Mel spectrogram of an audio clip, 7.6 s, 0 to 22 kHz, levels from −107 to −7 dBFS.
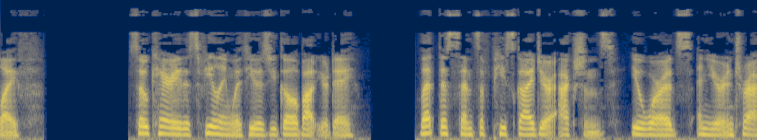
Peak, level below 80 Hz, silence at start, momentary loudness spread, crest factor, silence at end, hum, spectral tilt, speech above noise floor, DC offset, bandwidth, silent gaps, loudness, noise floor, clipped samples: -2 dBFS; -46 dBFS; 0 s; 8 LU; 20 dB; 0 s; none; -5 dB/octave; over 70 dB; under 0.1%; 17 kHz; 0.46-1.27 s, 3.72-4.14 s; -20 LUFS; under -90 dBFS; under 0.1%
